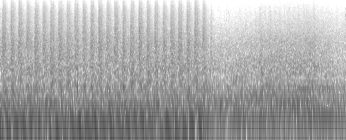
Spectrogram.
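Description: Aircraft machine guns fire in War Thunder, a loud, rapid rhythmic burst of gunfire lasting about two seconds before cutting off, leaving engine drone and a low rumble of combat underneath.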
